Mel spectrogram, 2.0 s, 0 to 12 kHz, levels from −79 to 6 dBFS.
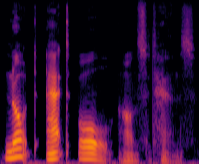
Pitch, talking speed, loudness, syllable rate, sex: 110 Hz, 150 wpm, -19 LUFS, 4.3 syllables/s, male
